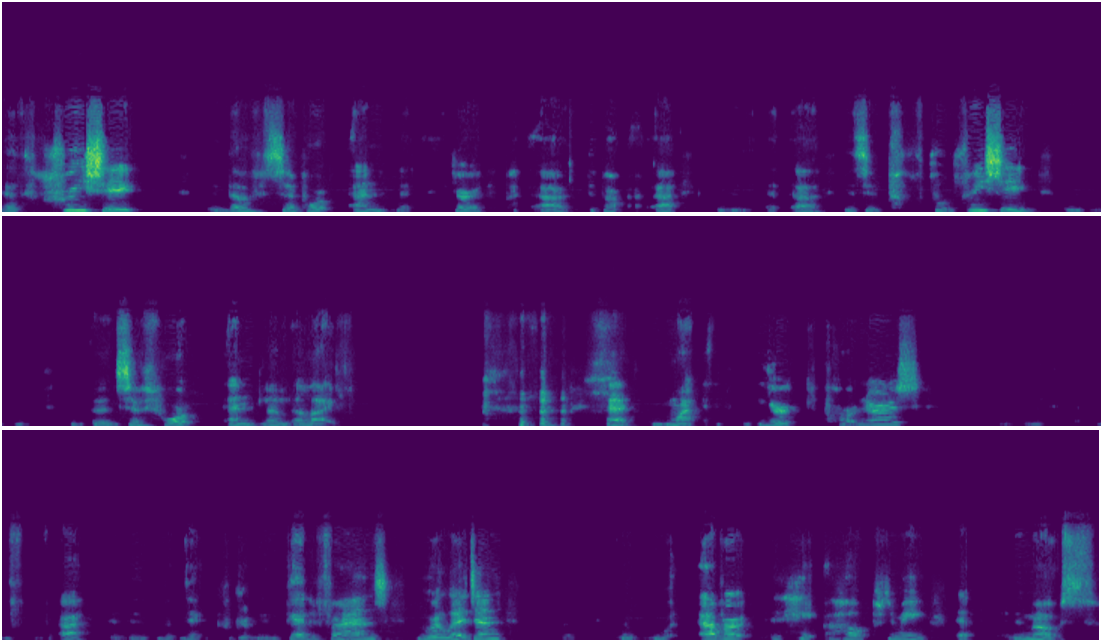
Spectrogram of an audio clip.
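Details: Woman with aphasia after a stroke that took away all of her speech, still finding speaking very difficult, with a non-working right arm and hand and a limp, speaking in a talk; aphasia.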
